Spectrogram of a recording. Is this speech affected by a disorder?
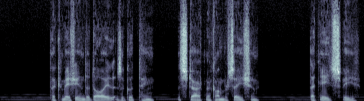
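Yes: motor neuron disease; onset about 10 months earlier with two falls, first misdiagnosed Parkinson's, Parkinson's medicine 3-4 months; worsening, legs affected, basically unable to walk, uses wheelchair; voice getting worse, expects to lose voice.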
